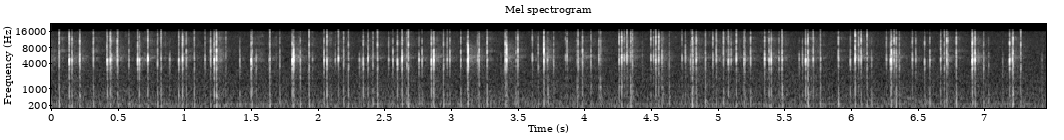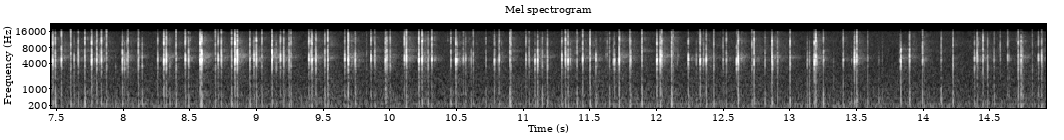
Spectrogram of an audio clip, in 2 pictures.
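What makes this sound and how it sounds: Long nails tap and scratch the frame of burgundy translucent plastic glasses, producing a rapid, continuous stream of sharp, bright clicks with scraping in between. The sound is thin and high with almost no low end, each click dying away instantly, over a faint steady low hum.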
